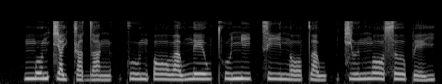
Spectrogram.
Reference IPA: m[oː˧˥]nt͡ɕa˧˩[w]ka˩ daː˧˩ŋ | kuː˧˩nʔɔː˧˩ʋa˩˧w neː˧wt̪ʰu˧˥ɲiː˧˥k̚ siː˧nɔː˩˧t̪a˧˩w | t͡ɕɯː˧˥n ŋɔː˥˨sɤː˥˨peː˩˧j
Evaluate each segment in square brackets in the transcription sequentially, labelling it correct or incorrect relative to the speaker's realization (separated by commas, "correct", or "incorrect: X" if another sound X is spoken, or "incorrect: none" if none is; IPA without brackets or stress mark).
correct, incorrect: j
